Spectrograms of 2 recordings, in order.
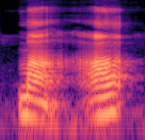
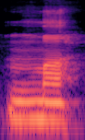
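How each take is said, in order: First: It is said with the third tone. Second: It is said with the light neutral tone. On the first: It means horse. "definitely horse" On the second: It marks a question. "the light sound ma is the question indicator"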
